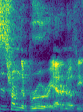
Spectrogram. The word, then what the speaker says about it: Bruery: Well, it's spelled B-R-U-E-R-Y, brewery. So yeah, it's a little bit hipster.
